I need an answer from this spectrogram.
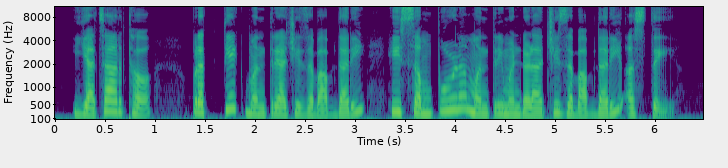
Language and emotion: Marathi, neutral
